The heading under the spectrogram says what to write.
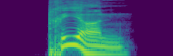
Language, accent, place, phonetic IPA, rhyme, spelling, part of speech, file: German, Germany, Berlin, [ˈpʁiːɔn], -iːɔn, Prion, noun, De-Prion.ogg
- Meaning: prion (etiologic agent of TSE)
